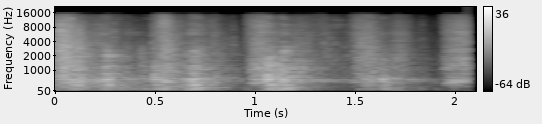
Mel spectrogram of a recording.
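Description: Wood planer shavings crunching and a plastic barrel liner rustling as they are pressed down by hand inside a barrel, in a few irregular scrunches.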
